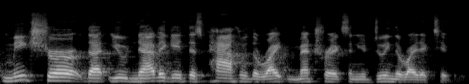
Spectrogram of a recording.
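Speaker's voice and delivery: usual speaking voice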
